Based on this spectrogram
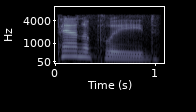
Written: panoplied

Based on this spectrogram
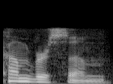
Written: cumbersome

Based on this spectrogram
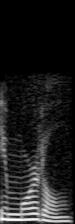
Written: immortal

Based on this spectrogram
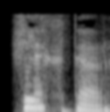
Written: flighter

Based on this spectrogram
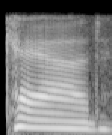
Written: cad

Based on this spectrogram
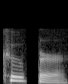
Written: Cooper City

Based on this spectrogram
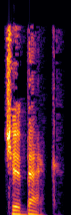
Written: chebec

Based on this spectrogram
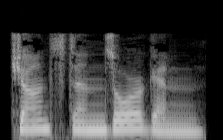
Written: Johnston's organ

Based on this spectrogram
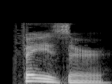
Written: phasor

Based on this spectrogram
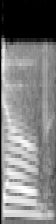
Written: Dobe

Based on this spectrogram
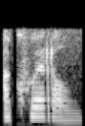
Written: acquittal

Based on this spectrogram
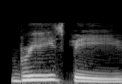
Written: brise-bise

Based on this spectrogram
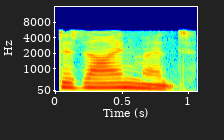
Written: designment

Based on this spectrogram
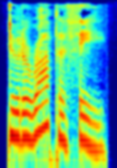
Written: deuteropathic

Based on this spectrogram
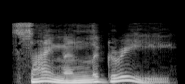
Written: simon legree

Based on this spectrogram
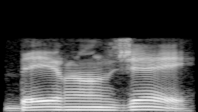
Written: Beranger

